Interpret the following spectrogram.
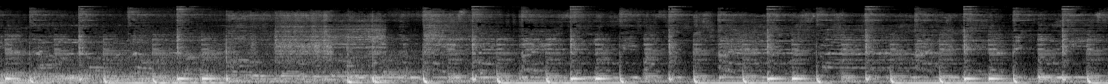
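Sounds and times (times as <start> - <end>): deep sustained bass: 0.0 - 2.3
heavy kick drum: 0.0 - 2.4, 3.7 - 11.0
electronic dance music: 0.0 - 11.0.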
